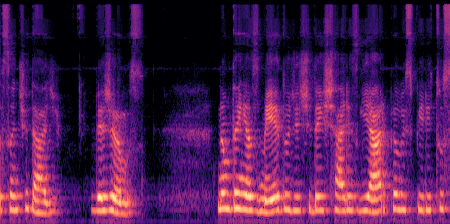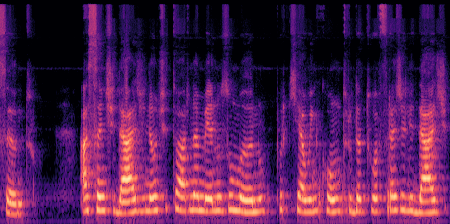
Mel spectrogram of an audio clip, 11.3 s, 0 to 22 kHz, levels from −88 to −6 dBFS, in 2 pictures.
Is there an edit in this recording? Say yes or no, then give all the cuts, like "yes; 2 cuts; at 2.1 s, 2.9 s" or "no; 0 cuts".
yes; 1 cut; at 2.6 s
